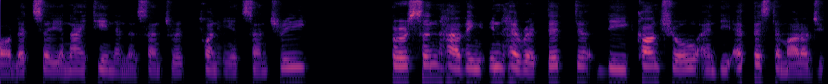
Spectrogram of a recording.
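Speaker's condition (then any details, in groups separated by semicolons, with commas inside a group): No condition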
